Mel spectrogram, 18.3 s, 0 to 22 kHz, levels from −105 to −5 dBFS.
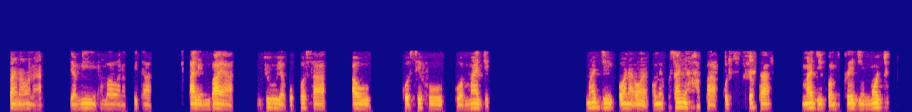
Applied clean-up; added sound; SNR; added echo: none; none; none; none.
